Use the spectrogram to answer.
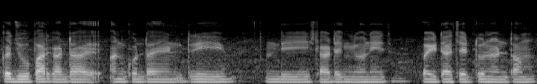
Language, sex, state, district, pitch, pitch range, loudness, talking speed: Telugu, male, Andhra Pradesh, Annamaya, 120 Hz, 120-125 Hz, -21 LUFS, 135 wpm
